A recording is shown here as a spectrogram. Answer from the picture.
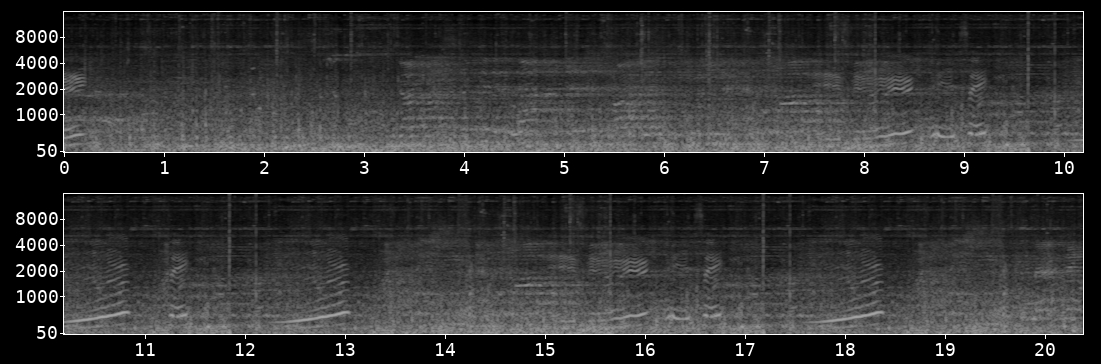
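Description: Hoofbeats of a pair of Percheron draft horses pulling a wagon on arena dirt, over a steady crowd din. From about eight seconds in, short rising voice calls come every second or two.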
